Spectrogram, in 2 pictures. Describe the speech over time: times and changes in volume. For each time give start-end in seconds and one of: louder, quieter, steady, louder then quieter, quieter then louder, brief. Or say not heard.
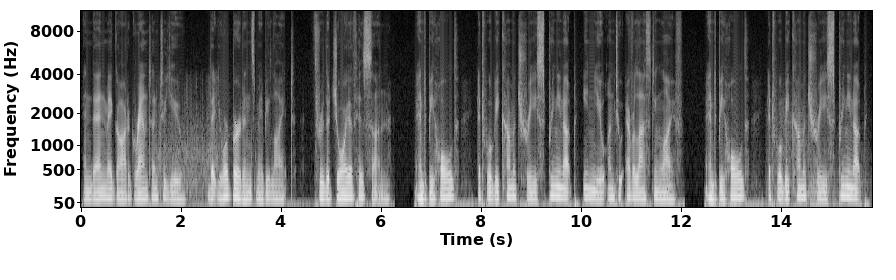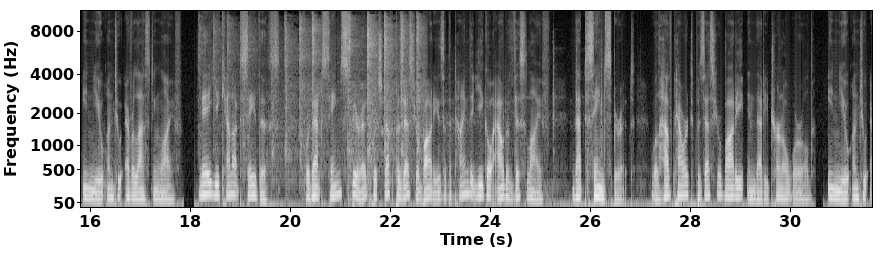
0.0-31.6 steady.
